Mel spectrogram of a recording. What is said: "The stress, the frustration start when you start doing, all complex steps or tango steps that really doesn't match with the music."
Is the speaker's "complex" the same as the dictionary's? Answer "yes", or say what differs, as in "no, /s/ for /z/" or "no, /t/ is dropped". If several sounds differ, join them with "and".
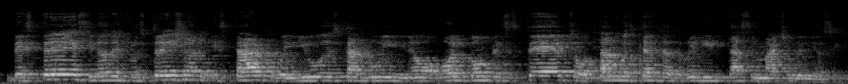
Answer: yes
